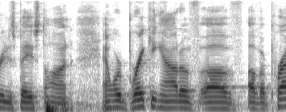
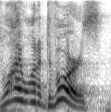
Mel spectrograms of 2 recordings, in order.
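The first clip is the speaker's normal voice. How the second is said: high, louder wife demanding a divorce; 10 semitones higher, 6 dB louder than usual. Retold or imitated. Wife in the joke demanding divorce, high and indignant. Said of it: "And the woman says".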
